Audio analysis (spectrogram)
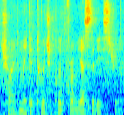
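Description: A man's voice: sits low, level tone, moderate pace, gravelly. An older man hosting a cooking live stream in his home kitchen, chatting easily and narrating each step aloud. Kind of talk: casual chat while cooking, reading chat. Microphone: camera mic some distance away. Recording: roomy, distant, noisy kitchen stream audio.

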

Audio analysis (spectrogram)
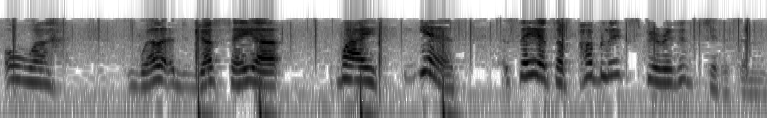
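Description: An actress playing a scheming, domineering wife in an old-time radio drama, imperious one moment and coy the next. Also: female voice, fairly high pitch, big pitch swings, slow pace. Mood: coy, conniving. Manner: imperious, snapping, sweetly coy on the telephone. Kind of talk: 1950s radio drama acting. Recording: dull, noisy old radio recording.

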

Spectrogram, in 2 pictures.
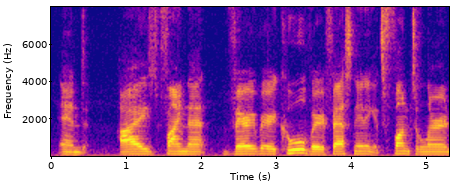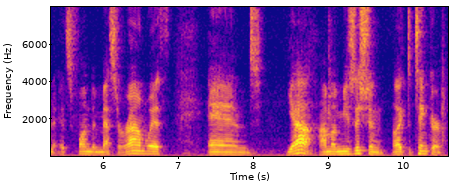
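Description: A man's voice: mid-range voice, fairly bright tone. Laid-back young man explaining studio tricks. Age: young adult. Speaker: musician hosting a recording tutorial. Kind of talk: casual instructional talk to camera. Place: small indoor home studio.

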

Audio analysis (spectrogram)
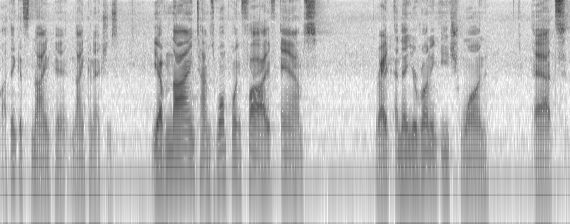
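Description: A man's voice: on the low side, slight background noise. A man giving a casual hands-on tutorial, explaining step by step while filming close up on his phone at a desk. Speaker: crypto mining hardware explainer. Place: indoors at a desk. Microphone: phone held close, filming his hands.

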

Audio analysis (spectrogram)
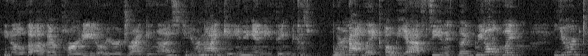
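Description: A woman's voice: on the high side, normal speed, pushed and bright, a little hiss or hum. A woman from Hawaii, a guest on a video call, explaining herself earnestly with many fillers. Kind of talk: casual chat on video call. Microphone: video call from home. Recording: roomy distant video-call audio.

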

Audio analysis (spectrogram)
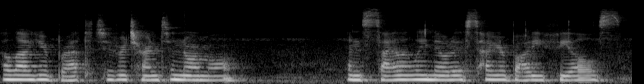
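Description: A woman leading a guided meditation in a soothing, gentle way, with deliberate phrasing and pauses, in a roomy, echoing recording. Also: medium pitch, completely flat delivery, vocal fry.

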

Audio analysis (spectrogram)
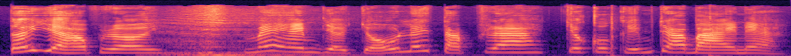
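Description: High, sharp, strict cartoon schoolteacher. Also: female voice, a little fast, faint music behind. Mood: brisk, questioning. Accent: southern Vietnamese. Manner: stern, emphatic. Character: strict female schoolteacher scolding young pupils. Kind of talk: children's cartoon dubbing.

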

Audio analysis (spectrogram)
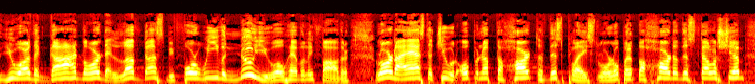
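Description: A middle-aged man from Brazil preaches as a guest pastor, speaking into a handheld microphone on a church stage. His voice sits high for a man, and the sound is dry and close. He talks in an animated storytelling way and rises into fervent prayer. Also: dry recording. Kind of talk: sermon with storytelling.

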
